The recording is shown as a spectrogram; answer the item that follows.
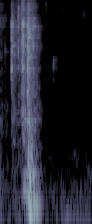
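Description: A single quick slice through card stock for a handmade greeting card, a brief crisp snip close to the ear, then silence.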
